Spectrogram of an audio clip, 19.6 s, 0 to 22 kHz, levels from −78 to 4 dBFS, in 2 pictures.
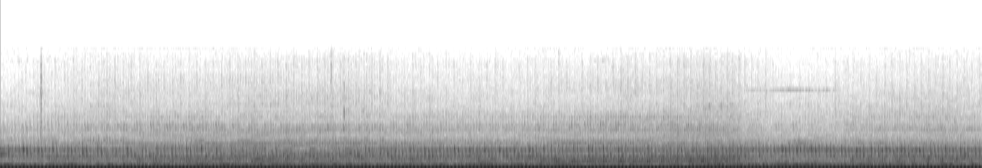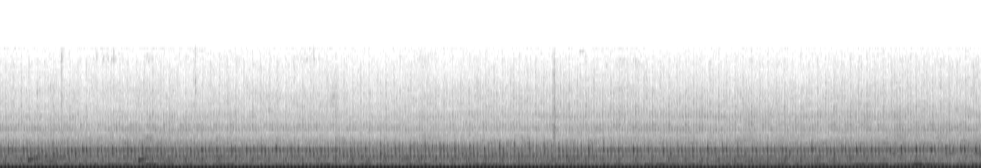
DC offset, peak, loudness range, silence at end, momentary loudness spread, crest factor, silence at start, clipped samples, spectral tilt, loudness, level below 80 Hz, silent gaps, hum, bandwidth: under 0.1%; 0 dBFS; 1 LU; 0 s; 2 LU; 10 dB; 0 s; under 0.1%; -8 dB/octave; -13 LUFS; -14 dBFS; none; none; 7.4 kHz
